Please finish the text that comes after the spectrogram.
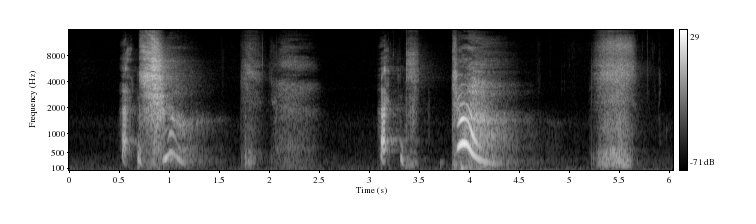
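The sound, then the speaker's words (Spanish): Two loud sneezes, each a sharp voiced burst, separated by short sniffs and breaths, ending with a final exhale. No speech. “O sea, güey, voy a estornudar.”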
